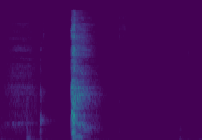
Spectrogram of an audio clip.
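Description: A man coughs once into the crook of his elbow, a single short, sharp cough about two-thirds of a second in.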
